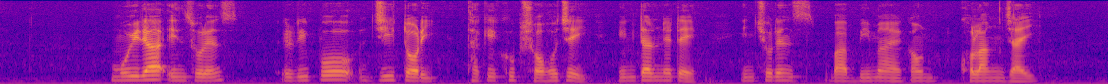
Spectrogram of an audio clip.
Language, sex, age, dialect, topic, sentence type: Bengali, male, 25-30, Rajbangshi, banking, statement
